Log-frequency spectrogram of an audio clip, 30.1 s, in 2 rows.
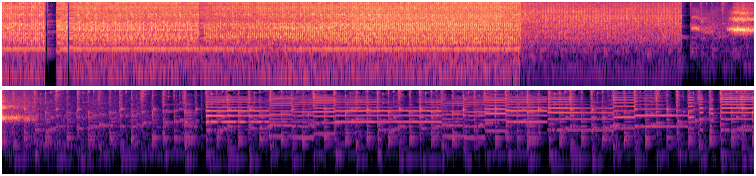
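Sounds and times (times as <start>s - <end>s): music: 13.6s - 30.0s.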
